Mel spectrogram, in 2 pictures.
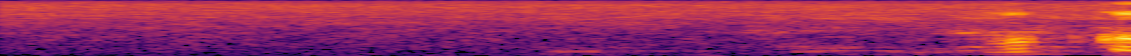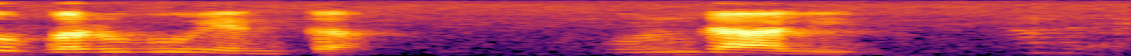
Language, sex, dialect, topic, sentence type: Telugu, male, Utterandhra, agriculture, question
